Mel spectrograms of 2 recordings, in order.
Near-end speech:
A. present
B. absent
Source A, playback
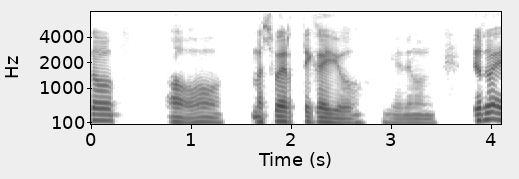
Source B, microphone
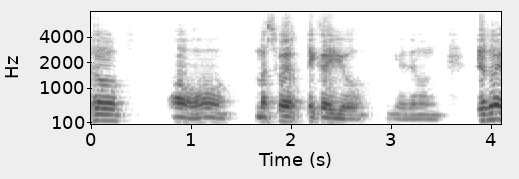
B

